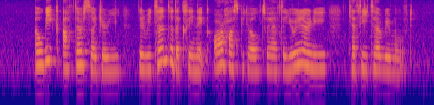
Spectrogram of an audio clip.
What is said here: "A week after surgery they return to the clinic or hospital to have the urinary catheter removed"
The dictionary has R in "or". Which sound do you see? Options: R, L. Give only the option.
R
